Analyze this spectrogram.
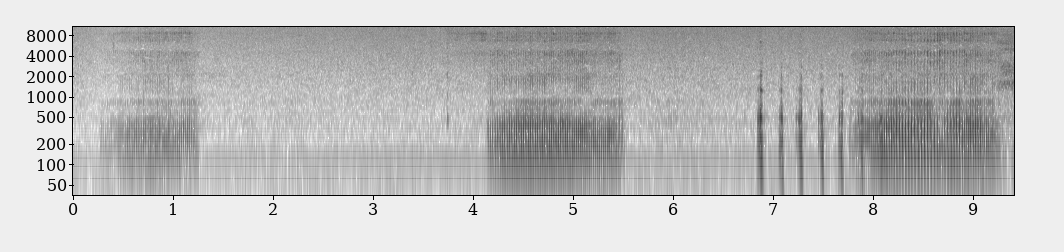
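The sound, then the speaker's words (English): A King Charles Spaniel named Chubby snores in its sleep with three long, rasping breaths spaced a few seconds apart, plus a quick run of five short snuffling snorts just before the last one. Fairly quiet. “Weekday listener Sammy recorded the sound, saying that Chubby is the noisiest snorer in the house.”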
